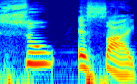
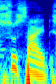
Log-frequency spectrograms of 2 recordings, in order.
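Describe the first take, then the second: First: The word is said with three syllables. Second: The word is said with two syllables. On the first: The speaker calls it right. "There are three syllables" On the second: The speaker calls it wrong. "not suicide"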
